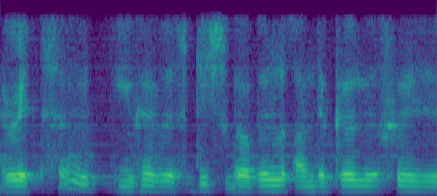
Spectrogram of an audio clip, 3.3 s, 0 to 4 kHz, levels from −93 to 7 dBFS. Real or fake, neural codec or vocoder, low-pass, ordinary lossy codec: fake; codec, 24 kHz, 0.9 kbps, WavTokenizer, medium speech release version 2; 3.6 kHz; none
